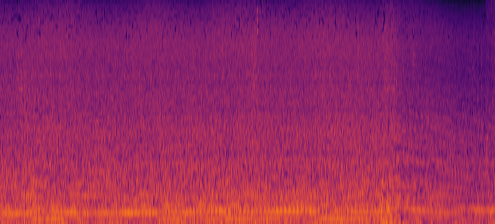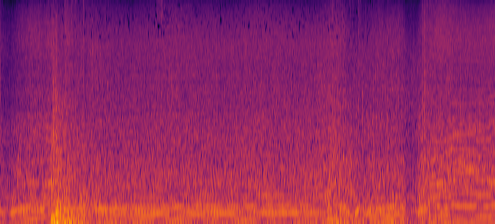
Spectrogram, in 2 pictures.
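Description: A car engine roars steadily, its pitch dropping and rising as gears shift.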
